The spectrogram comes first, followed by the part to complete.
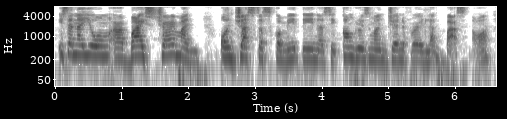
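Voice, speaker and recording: A woman's voice: medium pitch, unhurried, sharp tone. A woman from the Philippines giving casual political commentary on her vlog, chatty, with constant tag questions and mocking laughs. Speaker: vlog host.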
